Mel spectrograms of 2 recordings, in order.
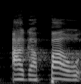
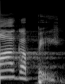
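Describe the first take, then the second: First: "agapao" stressed on PA, ending a-o; stress on second-last A. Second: "agape" with a final e, offered as the wrong form. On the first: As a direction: say agaPÁo, accent on the A before o. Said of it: "con tilde en la A". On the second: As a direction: say "agape", ending on e rather than ao. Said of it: "No agape, agapao". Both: Shown as a demonstration.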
